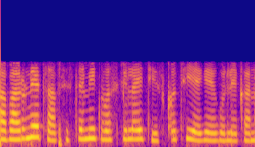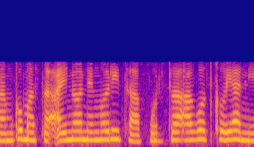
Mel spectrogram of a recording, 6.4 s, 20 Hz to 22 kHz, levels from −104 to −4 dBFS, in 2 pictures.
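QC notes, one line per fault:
throughout, iLBC codec: nothing above 4 kHz, with a plainly rough, slightly synthetic edge on the voice, which fits iLBC's 15.2 kbps, 20 ms frame mode rather than a smoother narrowband codec.
2.12–2.17 s, lost iLBC frames: after "systemic vasculitis", 20 ms of sound becomes a brief buzzy held vowel, not silence, as the decoder repeats the last pitch cycle, then "tiyekeey kole kanam komosta" returns almost at once.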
